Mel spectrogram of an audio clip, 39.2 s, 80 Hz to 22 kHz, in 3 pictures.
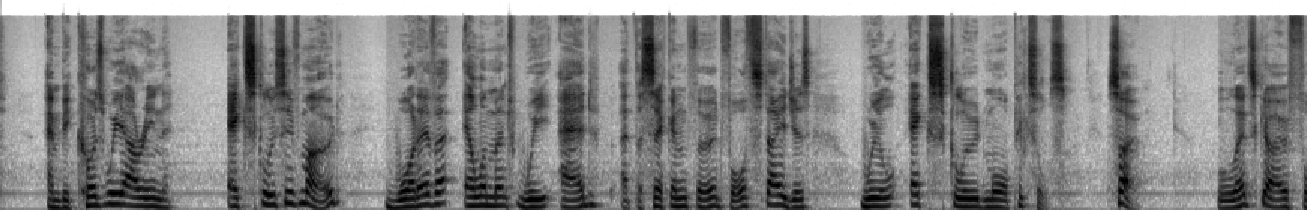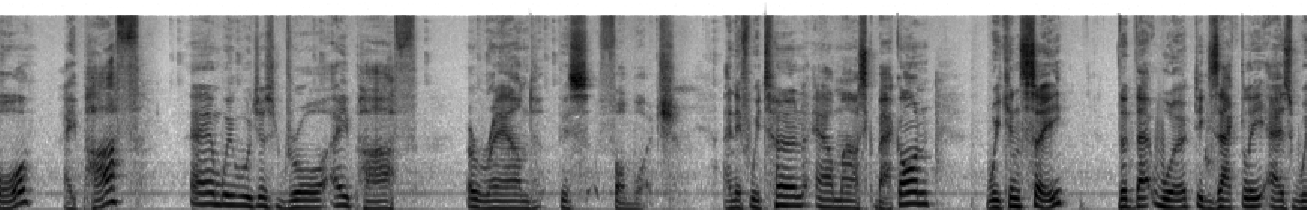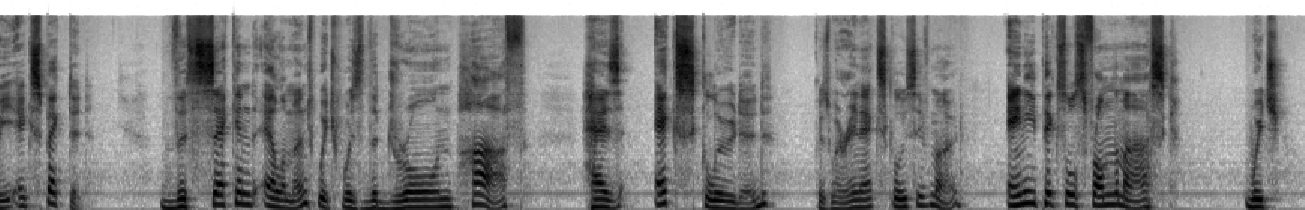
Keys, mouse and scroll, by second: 13.0 click, 14.8 click, 15.3 click, 16.2 click, 17.2 click, 17.8 click, 18.5 click, 19.1 click, 19.2 click, 19.4 click, 19.5 click, 19.6 click, 19.7 click, 19.9 click, 20.0 click, 20.1 click, 20.4 click, 20.5 click, 20.6 click, 21.0 click, 21.0 right click.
